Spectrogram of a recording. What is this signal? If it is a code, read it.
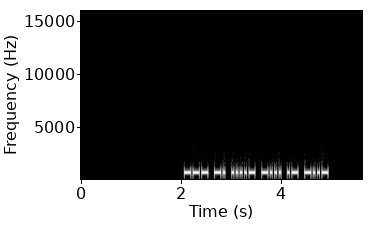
Morse code, heard as a keyed tone, about 28 wpm, 700 Hz. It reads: ON4BAX
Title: DXCC-100 Call Signs - 6 Characters - Repeated 2x - 28wpm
